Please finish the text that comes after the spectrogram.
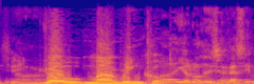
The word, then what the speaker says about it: Marenco: Cualquiera entonces, puede decir que el apellido es Marenco, no, es que la americano pronuncia la E como I, ¿sí? No. Joe Marenco.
